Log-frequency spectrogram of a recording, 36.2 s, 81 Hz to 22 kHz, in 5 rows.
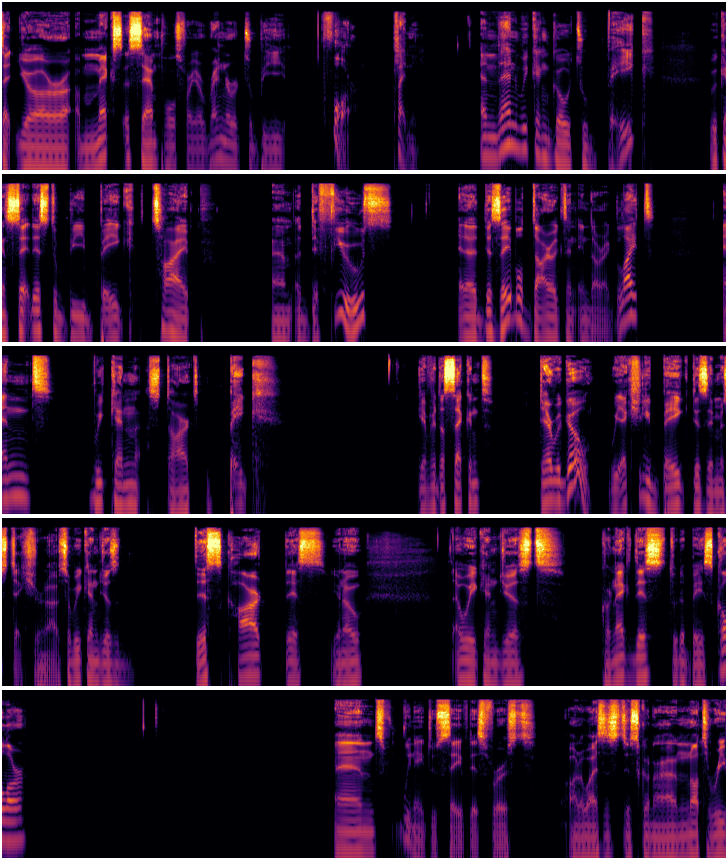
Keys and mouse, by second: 0.7-3.2 drag, 5.8 click, 7.7-10.7 drag, 12.0 click, 12.6 click, 26.2 click, 26.5 middle click, 27.8 click, 31.3 middle click, 32.8-34.5 drag, 35.5 middle click.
